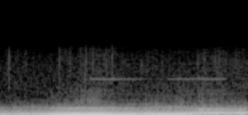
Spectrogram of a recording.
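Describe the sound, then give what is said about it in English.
A car engine hums steadily as the vehicle drives someone home on a spring evening in New York. It is a deep, loud rumble that swells briefly and shifts pitch as the motor revs. No voices are heard. “And as Mark drove me home that evening, I had a hunch that this might be the spring of all my years.”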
